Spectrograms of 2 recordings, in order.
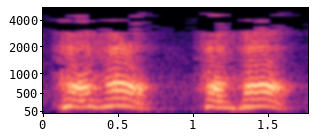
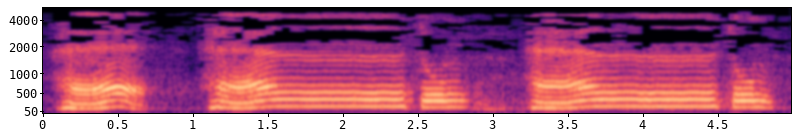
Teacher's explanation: الهمزه المسهله حرف فرعي مش هاء خالصه · Shown in: second take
